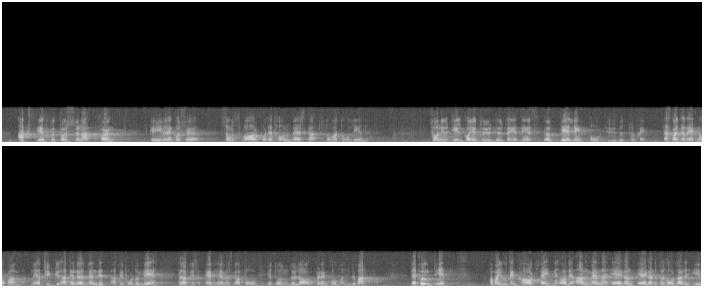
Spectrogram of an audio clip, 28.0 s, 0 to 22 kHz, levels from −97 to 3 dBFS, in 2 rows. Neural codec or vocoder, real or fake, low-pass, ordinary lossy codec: vocoder, 24 kHz, 100 mel bands, Vocos; fake; 5.4 kHz; AAC, 48 kbps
